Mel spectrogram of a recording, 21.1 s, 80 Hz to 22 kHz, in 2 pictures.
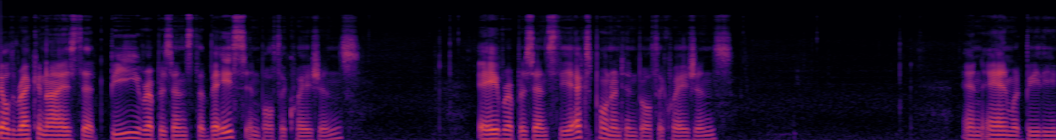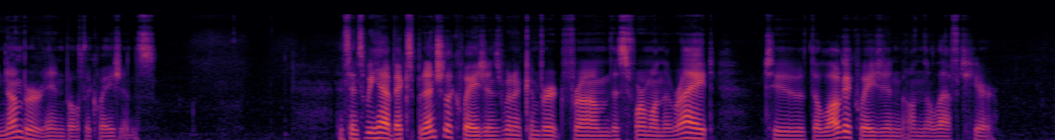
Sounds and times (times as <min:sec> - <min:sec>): Speech: 0:00.0 - 0:03.6, 0:04.8 - 0:07.4, 0:09.6 - 0:12.2, 0:13.9 - 0:20.6.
